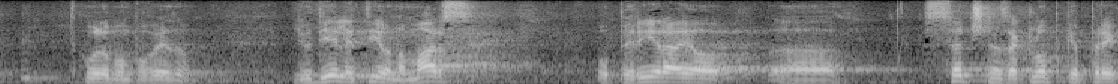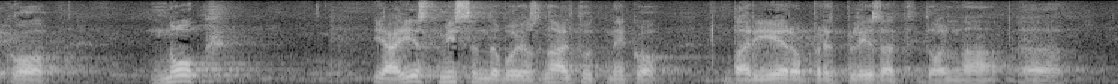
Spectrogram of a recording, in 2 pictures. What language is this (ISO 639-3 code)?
slv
